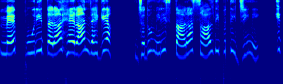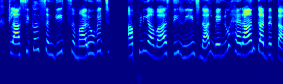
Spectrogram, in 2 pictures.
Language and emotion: Punjabi, surprised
